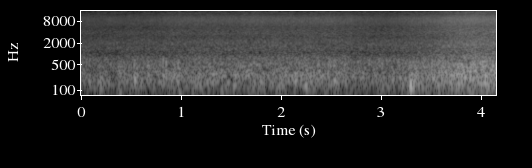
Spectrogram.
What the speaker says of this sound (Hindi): हल्द्वानी में गौला नदी लगातार रौद्र रूप में दिखाई दे रही है।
